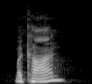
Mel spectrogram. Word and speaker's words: McCaughan: I'll tell you how to say it. – M C C A U G H A N. – McCahan. Yeah.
